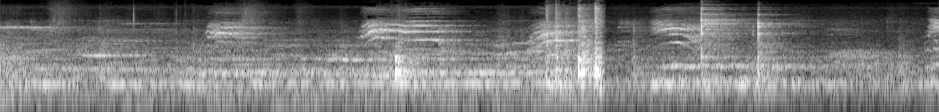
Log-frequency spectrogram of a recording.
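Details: Hungry ginger cat blocking a person's path, meowing loudly: several short wavering cries over steady low background hum, with some clattering sounds in between.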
